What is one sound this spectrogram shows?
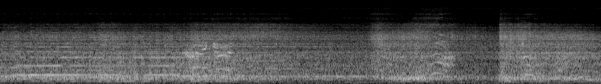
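An explosion booms and roars with fire.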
